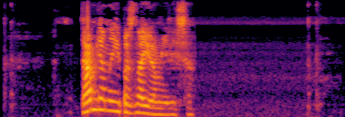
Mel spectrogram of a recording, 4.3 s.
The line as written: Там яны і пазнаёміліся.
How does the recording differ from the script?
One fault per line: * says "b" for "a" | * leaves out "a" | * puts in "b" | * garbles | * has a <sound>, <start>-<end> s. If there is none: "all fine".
all fine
